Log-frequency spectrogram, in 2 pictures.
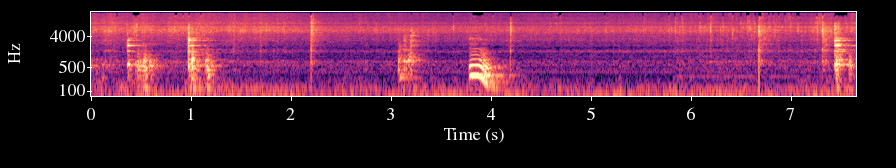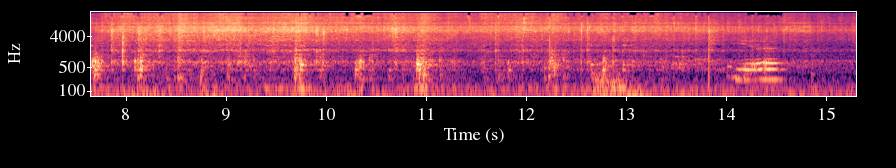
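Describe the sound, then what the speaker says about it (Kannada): Onion and turmeric frying in oil while being stirred, a continuous sizzle broken by repeated scraping and clinking strokes of a spoon against the pan, close and fairly loud. "ಅರಿಶಿಣ ಎಣ್ಣೆಯಲ್ಲಿ ಚೆನ್ನಾಗಿ ಬಾಡಿಸ್ಕೋಬೇಕು"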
